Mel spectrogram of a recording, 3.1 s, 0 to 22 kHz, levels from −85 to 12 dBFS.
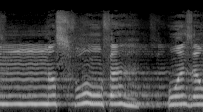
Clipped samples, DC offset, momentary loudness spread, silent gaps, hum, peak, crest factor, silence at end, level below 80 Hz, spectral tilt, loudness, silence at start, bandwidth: under 0.1%; under 0.1%; 8 LU; none; none; -6 dBFS; 14 dB; 0 s; -68 dBFS; -2 dB/octave; -20 LUFS; 0 s; 15 kHz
